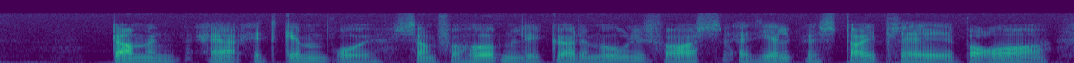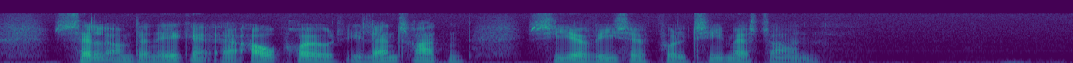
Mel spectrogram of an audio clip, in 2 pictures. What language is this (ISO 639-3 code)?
dan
